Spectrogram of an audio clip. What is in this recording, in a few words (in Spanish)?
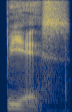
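"pies", Spanish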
